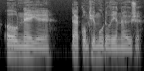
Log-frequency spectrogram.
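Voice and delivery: low, loud grumble; grumbling. A narrator's reading. Brilstra hears his wife coming, grumbling. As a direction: grumble in annoyance, drawn low. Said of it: "bromde Brilstra".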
